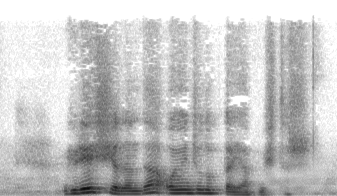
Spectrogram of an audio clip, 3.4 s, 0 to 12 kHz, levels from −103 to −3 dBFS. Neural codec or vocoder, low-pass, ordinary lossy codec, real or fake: codec, 24 kHz, 0.9 kbps, DualCodec; 10.8 kHz; MP3, 64 kbps; fake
